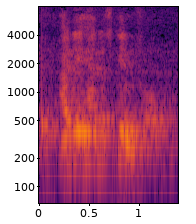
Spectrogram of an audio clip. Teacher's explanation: the first ‘had’ has to have the strong form, because it begins the sentence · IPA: /hæd/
